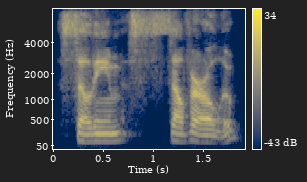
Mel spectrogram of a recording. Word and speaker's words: Selim Selveroğlu: So our guest today is named Salem Sverolu. Uh Salem Salem, did I pronounce that correctly?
